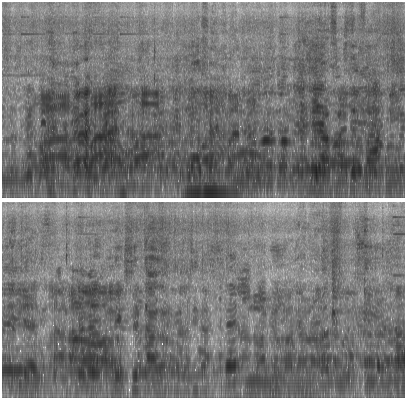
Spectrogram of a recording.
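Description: A crowd of men and women talks and calls out loudly nearby.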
